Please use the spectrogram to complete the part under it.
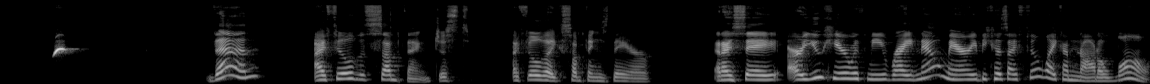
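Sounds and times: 
short whistle: 0.5 - 0.9
speech: 2.1 - 11.4.

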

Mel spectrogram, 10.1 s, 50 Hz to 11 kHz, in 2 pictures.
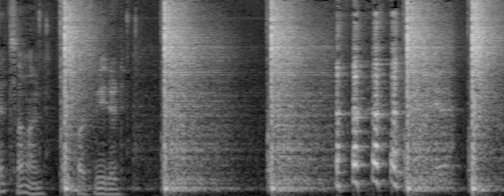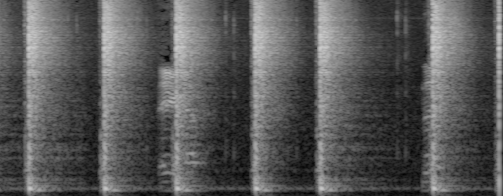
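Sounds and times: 
speech: 0.0 - 2.0
loud snare drum hits drenched in heavy reverb: 0.7 - 1.1, 1.7 - 3.4, 4.1 - 8.8, 9.4 - 10.0
laughter: 3.4 - 4.6.

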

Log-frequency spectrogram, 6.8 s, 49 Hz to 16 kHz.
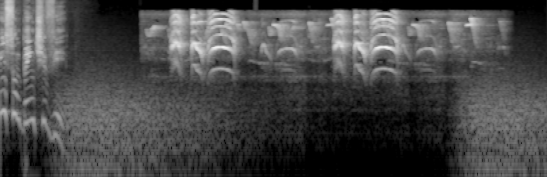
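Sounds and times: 
speech: 0.1 - 1.2, 2.1 - 2.5
great kiskadee harsh call: 1.8 - 5.7.

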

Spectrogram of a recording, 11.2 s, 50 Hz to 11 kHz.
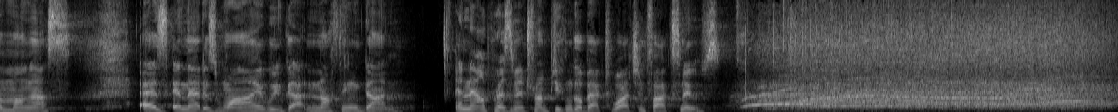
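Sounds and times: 
speech: 0.0 - 0.8, 1.4 - 7.5
debate audience clapping: 7.4 - 11.1.

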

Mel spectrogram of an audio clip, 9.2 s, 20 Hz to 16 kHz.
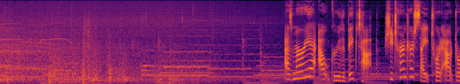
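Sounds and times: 
rolling thunder: 0.0 - 4.7
heavy thunderstorm rain: 0.0 - 5.6
speech: 5.8 - 9.2.

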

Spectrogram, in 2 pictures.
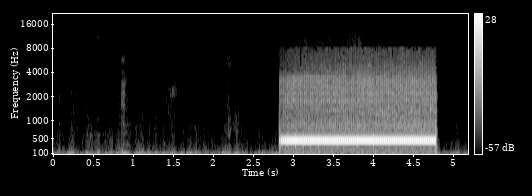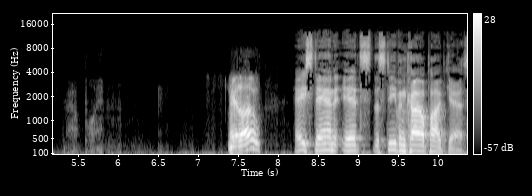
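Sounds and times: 
telephone dial tone while placing a call: 2.8 - 4.8
speech: 7.7 - 10.3.

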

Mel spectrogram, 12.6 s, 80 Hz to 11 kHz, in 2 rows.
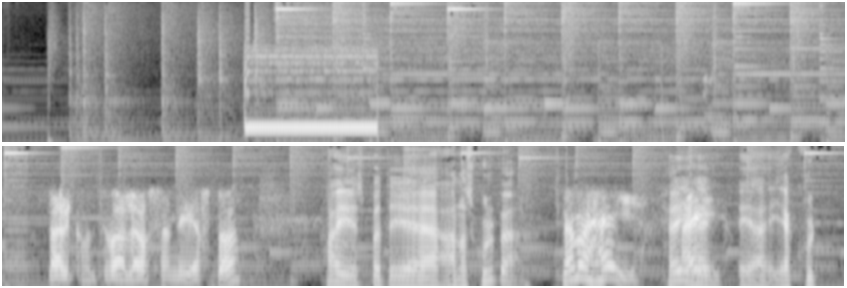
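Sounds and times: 
phone ringing tone on outgoing call to Swedish ski resort: 1.8 - 2.8
light melodic music: 2.8 - 12.6
speech: 6.7 - 12.6.

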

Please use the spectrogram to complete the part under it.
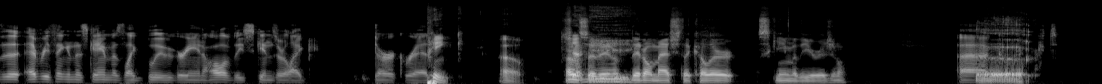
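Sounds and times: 
speech: 0.2 - 8.6, 9.6 - 10.6
loud drawn-out burp: 9.7 - 10.5.

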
